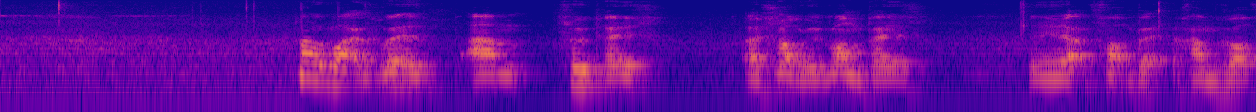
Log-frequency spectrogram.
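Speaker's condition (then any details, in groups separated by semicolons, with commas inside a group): Tongue cancer; half tongue removed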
